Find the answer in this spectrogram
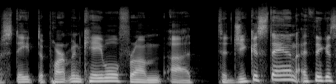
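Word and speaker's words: Tajikistan: There's also a 1994 State Department cable from uh Tajjikstan, I think is how you pronounce it.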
